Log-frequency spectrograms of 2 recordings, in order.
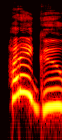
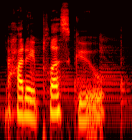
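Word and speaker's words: Hare+Guu: Haru was another young mimi blockbuster discovery. From what I understand, despite the plus sign in the middle, similar to Hunter Hunter, Hargu is pronounced haru, not had plus goo.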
